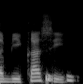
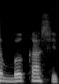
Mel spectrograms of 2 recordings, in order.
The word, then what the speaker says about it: Bekasi: Bekasi Tulisannya B kasih Tapi kalau kita baca jangan-jangan baca beekasih bacanya Bekasi tetap ia Bekasi nya tapi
